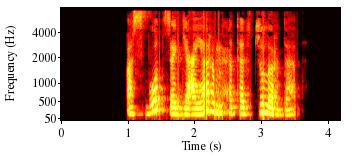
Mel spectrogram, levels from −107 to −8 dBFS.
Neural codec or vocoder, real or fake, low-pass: none; real; 7.2 kHz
